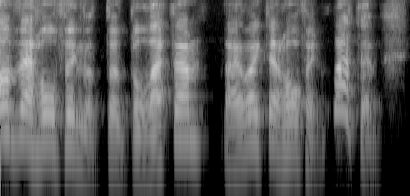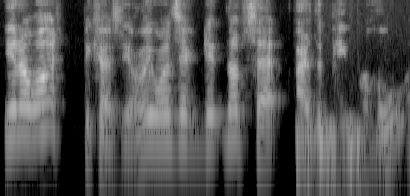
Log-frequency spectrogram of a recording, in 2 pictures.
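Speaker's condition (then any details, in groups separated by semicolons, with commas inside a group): No condition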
